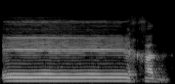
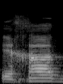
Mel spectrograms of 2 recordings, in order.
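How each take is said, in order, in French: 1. La voyelle e initiale est allongée. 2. Le son d final est allongé. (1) "le Aleph" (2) "le Dalet"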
